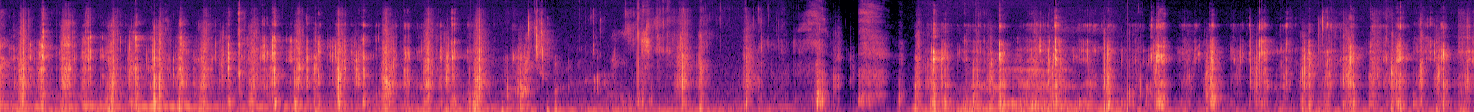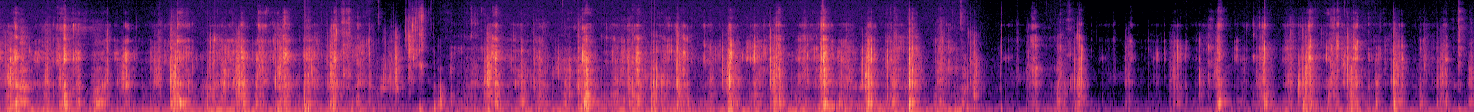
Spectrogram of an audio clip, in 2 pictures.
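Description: Close-miked chewing of spicy braised chicken (dak bokkeum tang): a steady run of quick mouth clicks and chewing noises, dropping quieter for a couple of seconds near the end.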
